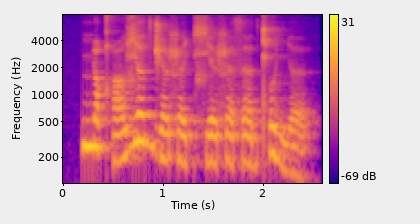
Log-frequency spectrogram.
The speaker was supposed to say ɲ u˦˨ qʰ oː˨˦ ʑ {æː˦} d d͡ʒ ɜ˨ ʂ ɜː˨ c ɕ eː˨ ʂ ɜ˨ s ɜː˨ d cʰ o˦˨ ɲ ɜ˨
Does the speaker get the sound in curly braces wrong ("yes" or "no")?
yes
